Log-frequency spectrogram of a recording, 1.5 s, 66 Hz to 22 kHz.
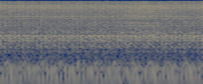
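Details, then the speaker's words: Toyota Prado 120 with 1KD-FTV diesel idling cold during injector diagnostics. Steady, even low rumble with light injector clatter and no misses or knocks; engine said to be in very good condition, though number four injector shows a slightly raised reading. "i've done a video saying you know whether you should or shouldn't worry about injectors and what normal noise is what is and isn't normal noise"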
